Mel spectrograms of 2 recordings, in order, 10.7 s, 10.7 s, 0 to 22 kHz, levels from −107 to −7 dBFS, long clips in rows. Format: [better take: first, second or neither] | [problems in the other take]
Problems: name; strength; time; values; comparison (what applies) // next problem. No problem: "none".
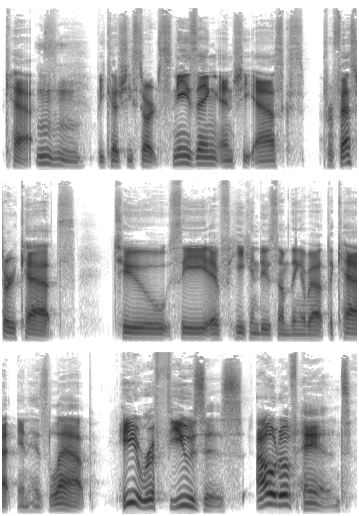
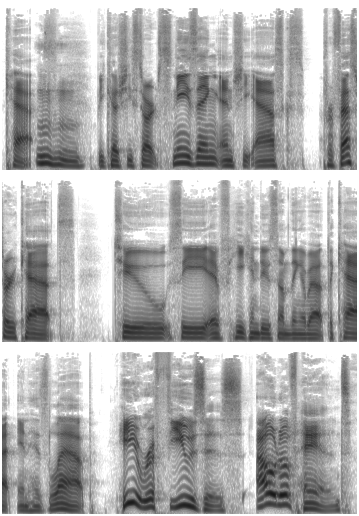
second | thin; somewhat; fading below 300 Hz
